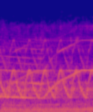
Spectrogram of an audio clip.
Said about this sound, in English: go full lights and sirens behind this motherfucker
